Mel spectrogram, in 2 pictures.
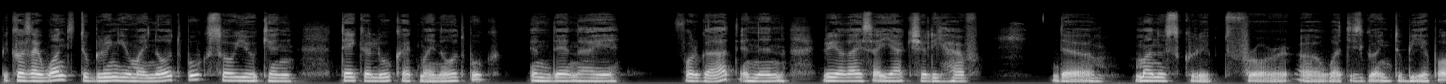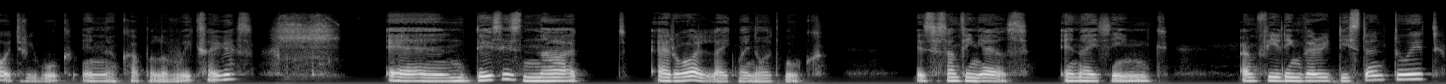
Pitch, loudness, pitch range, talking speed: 165 Hz, -17 LUFS, 150-180 Hz, 140 wpm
